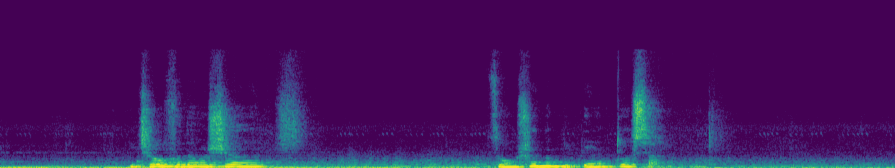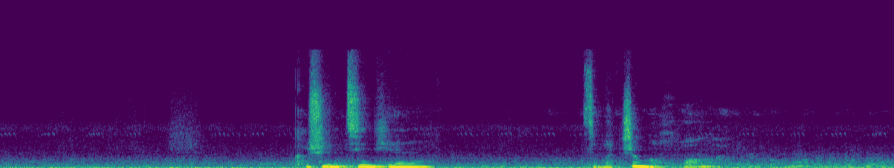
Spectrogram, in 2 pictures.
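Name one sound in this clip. A young woman speaks coolly and closely.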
